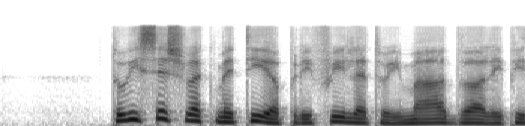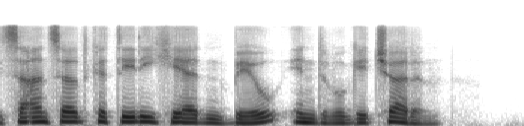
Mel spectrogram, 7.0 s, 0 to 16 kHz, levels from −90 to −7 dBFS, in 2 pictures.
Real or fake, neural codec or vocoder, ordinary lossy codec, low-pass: fake; codec, 16 kHz, 0.2 kbps, FocalCodec; none; 7.2 kHz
